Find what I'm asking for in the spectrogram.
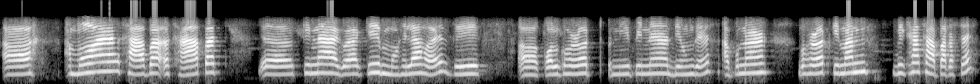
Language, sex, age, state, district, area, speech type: Assamese, female, 45-60, Assam, Dhemaji, rural, conversation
